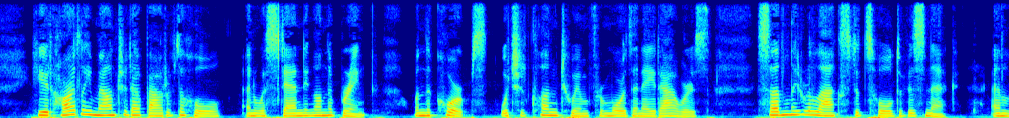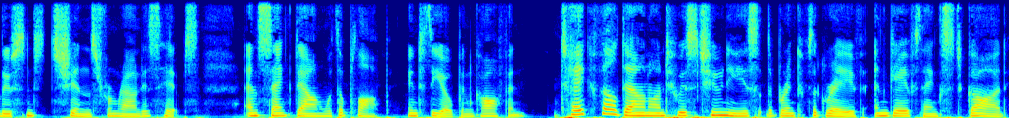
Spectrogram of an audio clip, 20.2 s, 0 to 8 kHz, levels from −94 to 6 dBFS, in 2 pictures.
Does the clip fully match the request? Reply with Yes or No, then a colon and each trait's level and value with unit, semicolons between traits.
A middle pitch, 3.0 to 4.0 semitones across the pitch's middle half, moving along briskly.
Yes: medium, 180 Hz; average, 3.6 semitones; fast, 210 wpm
